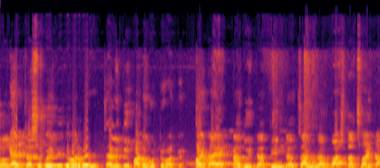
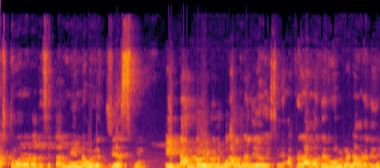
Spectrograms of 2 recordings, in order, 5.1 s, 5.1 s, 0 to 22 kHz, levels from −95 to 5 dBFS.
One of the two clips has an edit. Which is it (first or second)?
first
